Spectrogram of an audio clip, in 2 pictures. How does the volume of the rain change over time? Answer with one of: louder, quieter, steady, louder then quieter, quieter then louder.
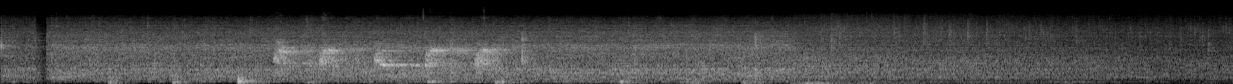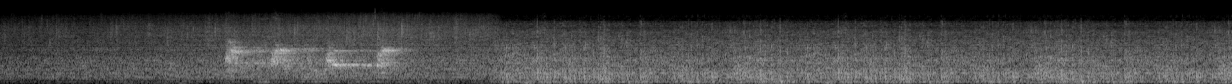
quieter then louder.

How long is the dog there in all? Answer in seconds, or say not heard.
4 s.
